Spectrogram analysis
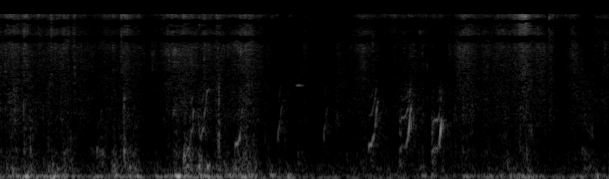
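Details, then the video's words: Guinea pigs from a foster home eating their Sunday brunch indoors: soft low crunching and pattering, with a few short, faint high squeaks toward the end. "Sonntagsbrunch mit unseren Meerschweinchen"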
